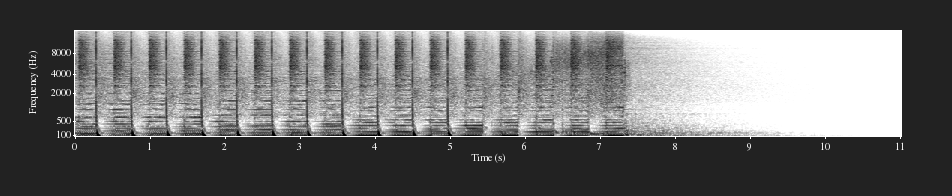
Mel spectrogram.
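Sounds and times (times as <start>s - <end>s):
progressive house music in C major at 128 bpm: 0.0s - 7.8s.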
